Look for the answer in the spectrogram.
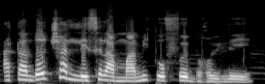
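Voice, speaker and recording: A narrator acting out an indignant husband who scolds his wife, raising the pitch and repeating "Hein?". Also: normal speed, mellow, no room sound, soft background music, natural voice.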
